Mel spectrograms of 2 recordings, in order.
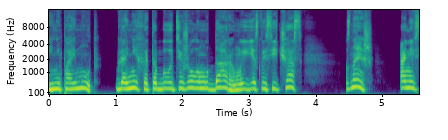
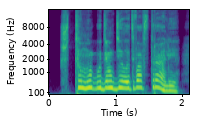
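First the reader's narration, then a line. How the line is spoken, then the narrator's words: Sighing. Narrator (Russian): вздохнула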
